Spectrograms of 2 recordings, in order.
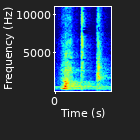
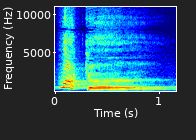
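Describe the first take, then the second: First: The word ends crisply on a consonant. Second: The word trails off into an indistinct vowel. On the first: The speaker calls it right. "pronounce the word the way it is spelled" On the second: The speaker calls it wrong. "The word flows off into an indistinct vowel"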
